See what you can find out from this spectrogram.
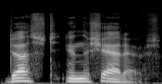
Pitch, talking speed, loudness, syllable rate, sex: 130 Hz, 150 wpm, -17 LUFS, 3.9 syllables/s, male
